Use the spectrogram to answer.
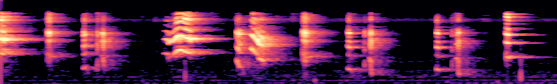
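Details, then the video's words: Pet parrot chirping in a room, a rapid irregular series of short sharp chirps and a few longer grating squawks, loud and close. "Parrot chirping sounds"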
